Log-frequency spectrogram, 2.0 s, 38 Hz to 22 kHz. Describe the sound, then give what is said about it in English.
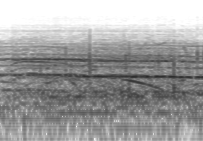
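Crowd cheering as Joey Dunlop rides his little 125 motorcycle in after winning race 26, his third victory of the week. The roar of cheers and voices stays loud and steady throughout. “Sure to be a tremendous cheer here as he swings in for the third time this week as a victor.”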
